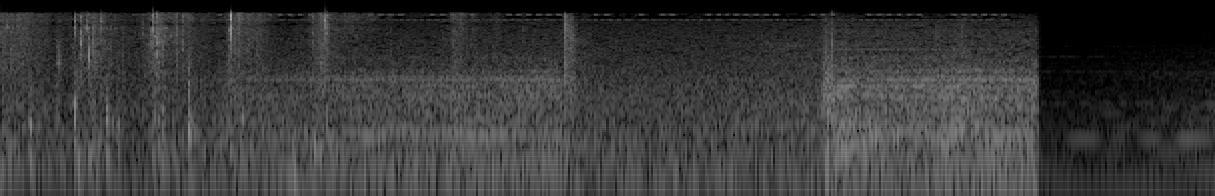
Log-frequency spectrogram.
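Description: Heavy armoured footsteps clank on a metal floor.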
